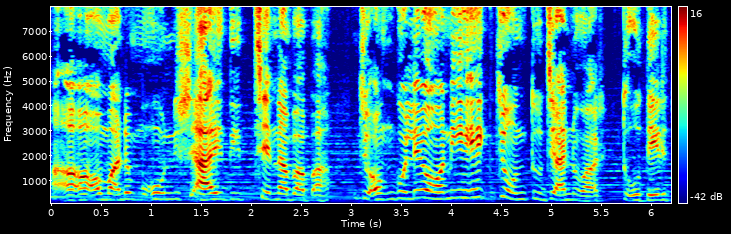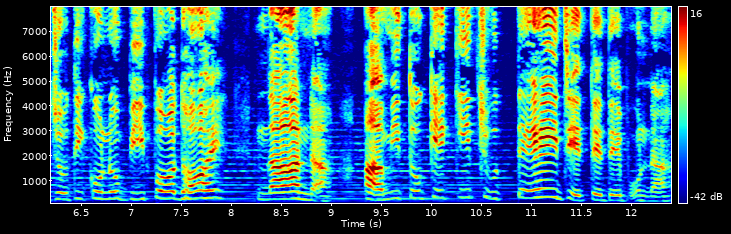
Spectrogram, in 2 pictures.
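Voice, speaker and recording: A woman's voice: sits high, unhurried, pushed and bright, faint music behind. A woman voicing a worried cartoon mother. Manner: pleading, anxious. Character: worried mother and frightened young daughter.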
